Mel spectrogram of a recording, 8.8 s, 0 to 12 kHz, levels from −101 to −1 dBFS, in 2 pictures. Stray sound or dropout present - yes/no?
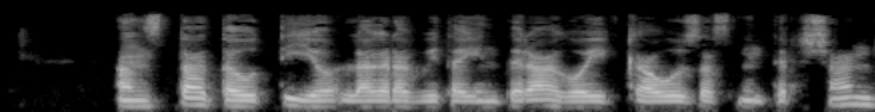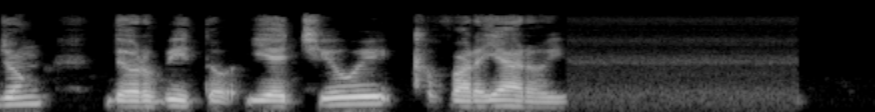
no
